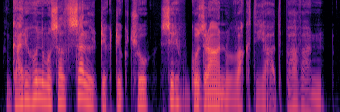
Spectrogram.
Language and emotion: Kashmiri, fearful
